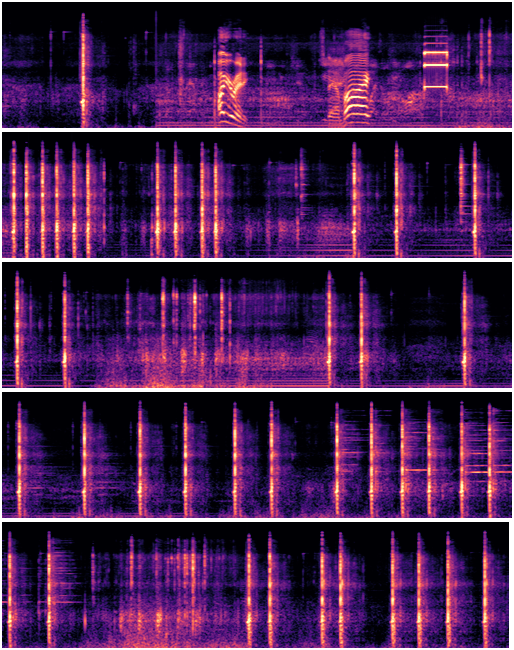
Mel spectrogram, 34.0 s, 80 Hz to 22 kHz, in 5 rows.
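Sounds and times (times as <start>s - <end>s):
low rumbling noise: 0.0s - 33.9s
pistol shots: 13.1s - 14.7s, 19.7s - 20.0s, 20.6s - 24.2s.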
